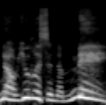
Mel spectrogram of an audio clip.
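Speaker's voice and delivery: put-on very high, temper-lost outburst, me drawn out. Speaker reading the dialogue acts out Cyclops, imitating Cyclops losing his temper. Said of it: "losing his temper like this".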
